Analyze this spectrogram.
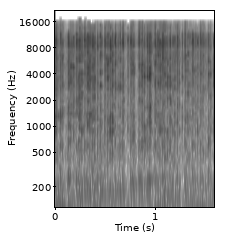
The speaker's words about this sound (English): Like I said, she's won the finals over there on Saturday night twice now in this machine. Really good running truck right here.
